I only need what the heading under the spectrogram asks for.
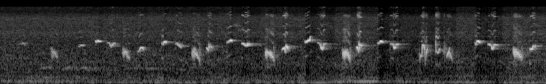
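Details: Rapid 'ropel' lure song of a yellow-vented bulbul: an unbroken stream of bright, liquid chirps, some rising and some dipping, packed two to four per second, loud over a quiet background.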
